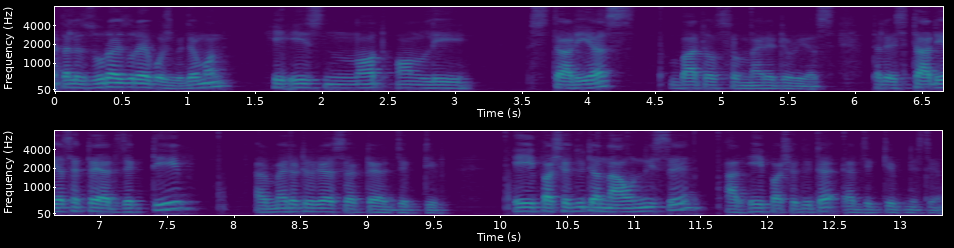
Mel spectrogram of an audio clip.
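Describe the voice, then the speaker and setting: A young man with a Bangladeshi Bengali accent teaches English grammar to students on a video call. He repeats short phrases again and again and keeps asking whether they follow. His voice sits at an ordinary middle pitch for a man. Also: a little mellow. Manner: explains by repeating short phrases, checks understanding often. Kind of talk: online spoken English class.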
